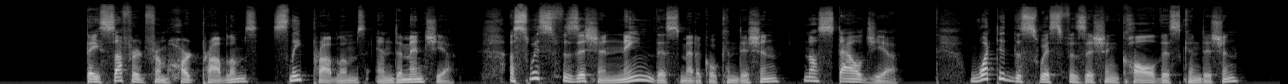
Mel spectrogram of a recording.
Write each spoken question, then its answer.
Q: What did the Swiss physician call this condition?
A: He called this condition nostalgia.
